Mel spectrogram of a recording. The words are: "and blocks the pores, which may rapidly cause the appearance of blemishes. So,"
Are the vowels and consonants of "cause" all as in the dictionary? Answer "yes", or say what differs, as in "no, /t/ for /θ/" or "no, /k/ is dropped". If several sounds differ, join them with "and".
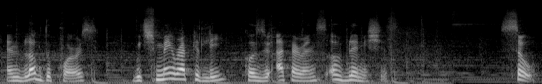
yes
